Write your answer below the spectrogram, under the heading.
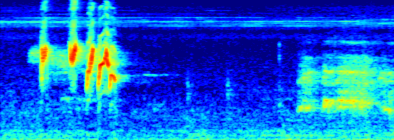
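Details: Red-whiskered bulbul song, for training young birds. One brisk phrase of four or five bright chirping notes, then a faint low buzzy murmur in the background.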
